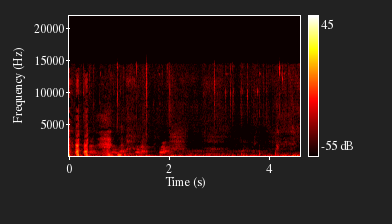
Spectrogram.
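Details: Mini Dachshund puppies at play with a Pug of five months; a quick series of sharp, rising yips and little growls opens, followed by softer scuffling and faint voices.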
